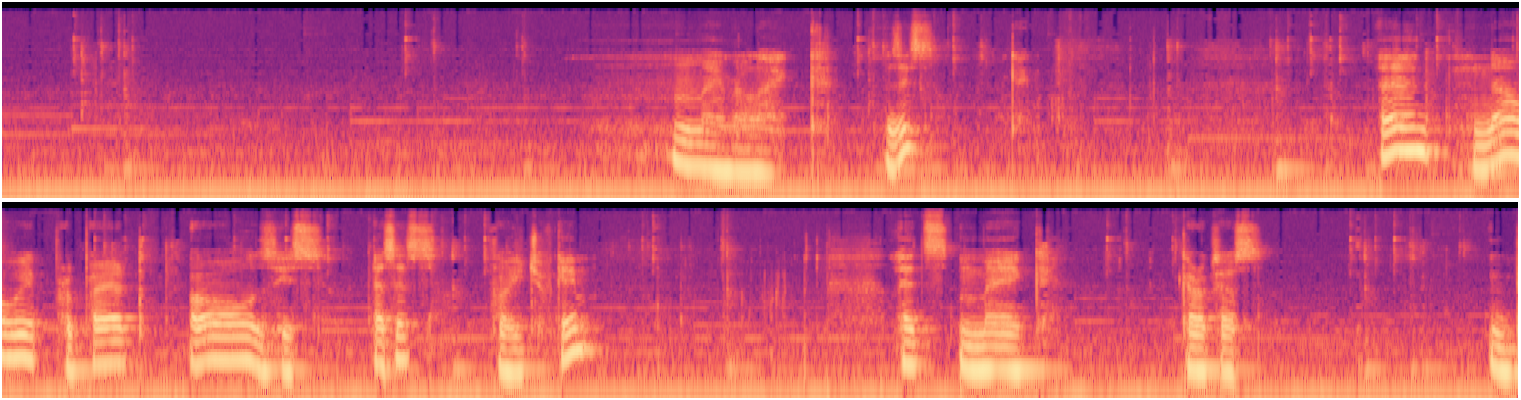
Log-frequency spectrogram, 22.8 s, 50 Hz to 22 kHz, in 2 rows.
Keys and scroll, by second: 6.8 space, 8.6 0, 9.4 space, 12.1 space, 14.6 space, 21.5 space.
